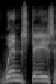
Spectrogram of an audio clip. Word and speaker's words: Wednesday: If you're in fact scribbling this down, Wednesday is kind of tough to spell. It's not like it sounds. You want to spell it W-E-N-Z, but that of course would be a mistake.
